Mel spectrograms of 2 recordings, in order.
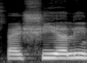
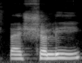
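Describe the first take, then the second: First: An extra 'ee' sound follows the 'sh'. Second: The 'sh' leads straight into 'ly'. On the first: The speaker calls it wrong. "स्पेशियली नहीं" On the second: The speaker calls it right. "श sound आ जाएगा"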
